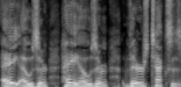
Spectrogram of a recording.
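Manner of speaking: faltering put-on Canadian accent. Recalling how people greeted him at meetings, he puts on a canadian accent. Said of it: "I'm losing it with my canadian accent".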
